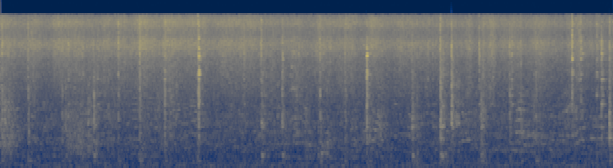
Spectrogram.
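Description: Noodles and vegetables sizzling on a flat steel griddle, with two metal spatulas scraping and clacking against the plate in an irregular rhythm as they toss the noodles.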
